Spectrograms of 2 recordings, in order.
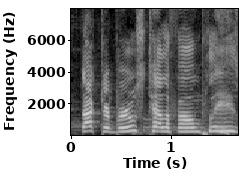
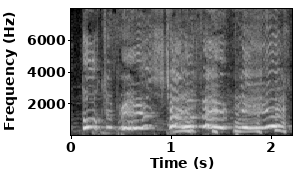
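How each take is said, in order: First: It is said in a plain American accent. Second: It is said in a put-on British accent. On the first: "you might hear" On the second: "what they say in England"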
